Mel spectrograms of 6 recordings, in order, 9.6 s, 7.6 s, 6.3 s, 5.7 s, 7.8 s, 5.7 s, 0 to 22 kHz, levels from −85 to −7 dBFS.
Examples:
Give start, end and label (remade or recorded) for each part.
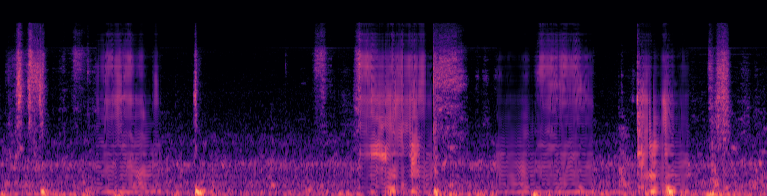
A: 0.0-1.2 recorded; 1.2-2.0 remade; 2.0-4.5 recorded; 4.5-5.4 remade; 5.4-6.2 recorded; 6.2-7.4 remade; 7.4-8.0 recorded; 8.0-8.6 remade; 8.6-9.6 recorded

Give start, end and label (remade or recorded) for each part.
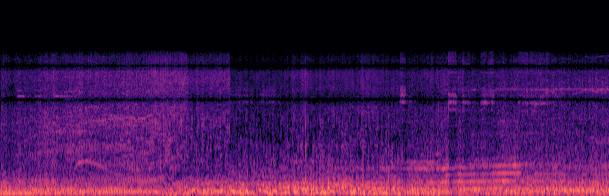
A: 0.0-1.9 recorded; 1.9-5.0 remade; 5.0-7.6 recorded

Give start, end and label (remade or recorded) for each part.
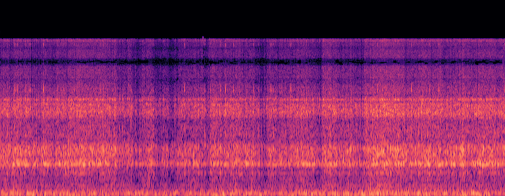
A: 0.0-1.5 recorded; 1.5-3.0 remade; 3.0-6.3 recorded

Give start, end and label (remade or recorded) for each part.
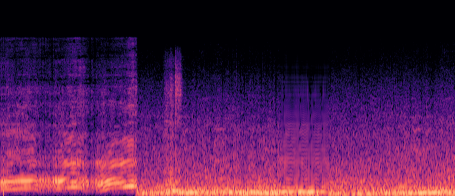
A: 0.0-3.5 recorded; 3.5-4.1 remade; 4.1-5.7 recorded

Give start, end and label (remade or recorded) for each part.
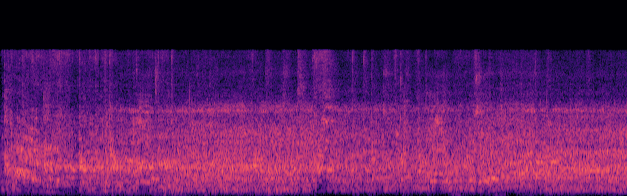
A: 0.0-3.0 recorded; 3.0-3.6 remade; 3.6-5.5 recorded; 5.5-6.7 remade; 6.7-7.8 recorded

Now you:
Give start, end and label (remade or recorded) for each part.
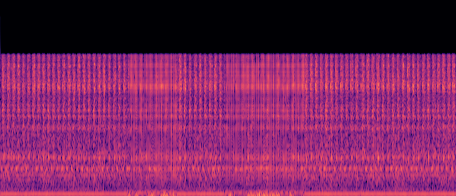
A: 0.0-1.6 recorded; 1.6-2.2 remade; 2.2-2.8 recorded; 2.8-3.8 remade; 3.8-5.7 recorded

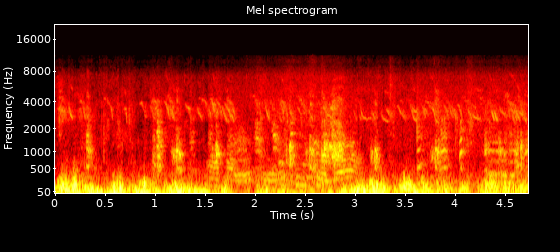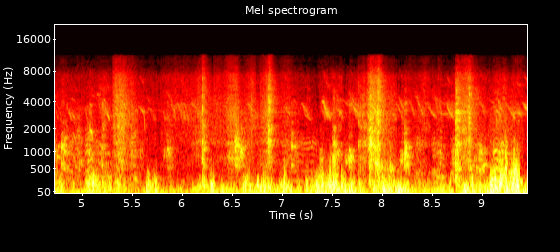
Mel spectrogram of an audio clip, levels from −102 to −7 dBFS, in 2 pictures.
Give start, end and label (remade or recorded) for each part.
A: 0.0-6.5 remade; 6.5-7.3 recorded; 7.3-9.5 remade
